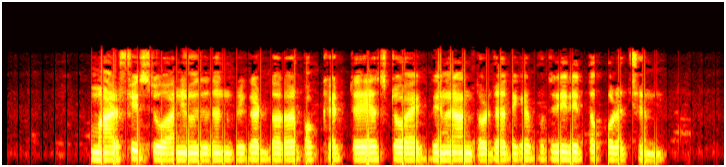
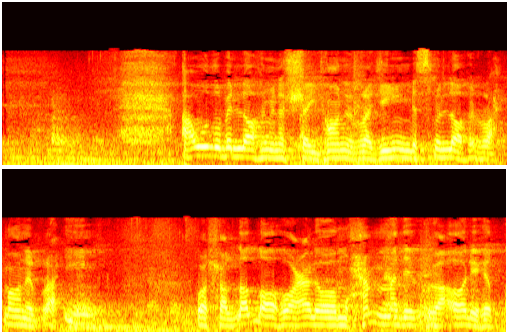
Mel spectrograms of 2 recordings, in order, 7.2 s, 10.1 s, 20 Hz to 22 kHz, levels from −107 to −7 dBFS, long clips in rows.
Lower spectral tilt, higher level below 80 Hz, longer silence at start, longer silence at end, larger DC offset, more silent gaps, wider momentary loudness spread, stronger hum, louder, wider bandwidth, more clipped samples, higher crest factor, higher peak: second, -4.5 dB/octave vs -6 dB/octave; second, -48 dBFS vs -38 dBFS; first, 0.9 s vs 0 s; first, 0.6 s vs 0 s; neither; neither; second, 8 LU vs 13 LU; neither; about the same, -19 LUFS vs -20 LUFS; about the same, 7.8 kHz vs 8 kHz; neither; about the same, 18 dB vs 16 dB; about the same, -2 dBFS vs -4 dBFS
